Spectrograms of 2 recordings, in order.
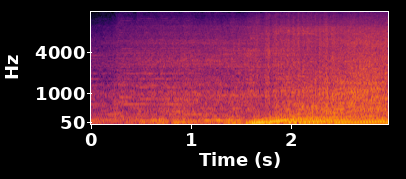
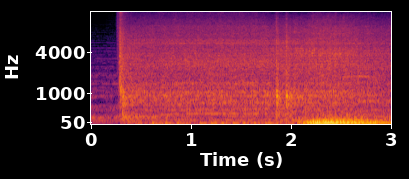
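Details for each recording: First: Range Rover starting: catches, settles, then revs cleanly with no knocks or misses. It runs beautifully. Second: The starter churns steadily and the engine almost catches with a brief rumble but never runs. It seems to have a little spark and fuel is known to be flowing, so the cause is unclear: a crank no-start.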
